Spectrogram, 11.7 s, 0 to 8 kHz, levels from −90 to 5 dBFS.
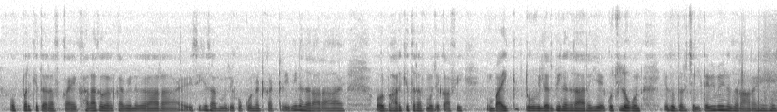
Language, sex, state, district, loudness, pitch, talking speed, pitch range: Bhojpuri, male, Bihar, Saran, -21 LUFS, 125 Hz, 260 wpm, 120-135 Hz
